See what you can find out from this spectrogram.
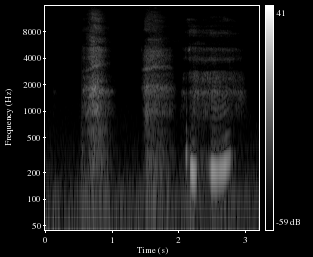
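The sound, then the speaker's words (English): Soft, close breathing comes in three separate breaths with short pauses between them. The last breath carries a voiced, sighing tone. “Listen to my breath as I make you feel so relaxed.”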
